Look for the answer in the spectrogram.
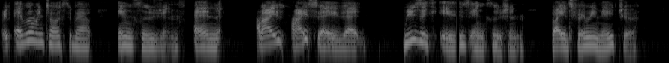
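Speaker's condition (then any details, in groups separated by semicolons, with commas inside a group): Spinal muscular atrophy type 2; hard time talking before medication, breathing, speaking, singing now stronger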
